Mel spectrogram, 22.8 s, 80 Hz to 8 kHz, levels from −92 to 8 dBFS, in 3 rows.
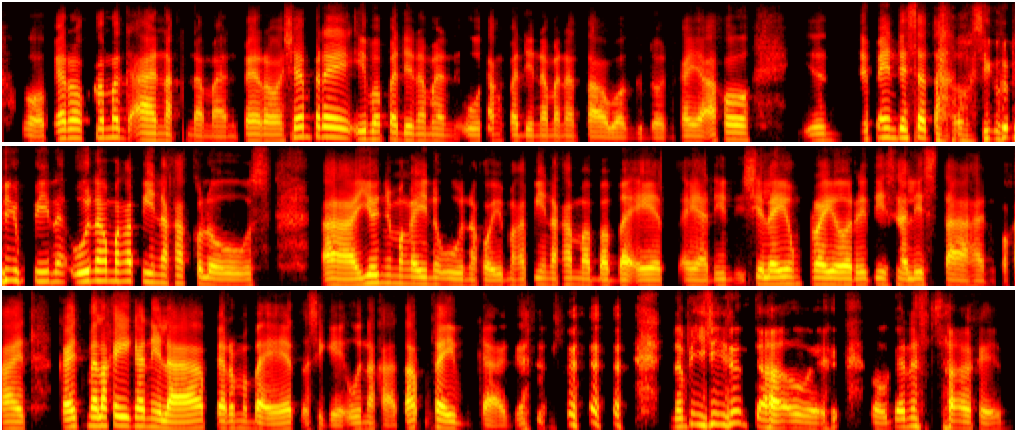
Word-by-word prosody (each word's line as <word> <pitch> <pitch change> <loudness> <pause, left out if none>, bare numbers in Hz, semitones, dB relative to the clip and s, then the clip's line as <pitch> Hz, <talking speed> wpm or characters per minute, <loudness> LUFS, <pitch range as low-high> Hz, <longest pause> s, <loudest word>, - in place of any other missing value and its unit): oo, - - -3
pero 180 +2 +2
kamag-anak 145 -8 0
naman. 105 -3 -7
Pero 130 -1 0
siyempre, 200 0 +3
iba 160 -1 0
pa 155 - +1
din 145 -1 -2
naman, 125 -2 -6
utang 125 0 -7
pa 125 - -3
din 120 - -6
naman 115 0 -5
ang 110 - -7
tawag 100 -2 -2
do'n, 95 -1 -11
kaya 115 0 -2
ako, 150 -1 +1 0.8
depende 185 +3 +1
sa 190 0 +3
tao, 125 -2 -4
siguro, 165 +7 -2
yung 210 0 -2
pina 195 -2 -2
unang 205 +2 +5
mga 200 0 +2
pinaka-close, 150 -9 -2 0.4
ah, 120 -1 +5
'yon 165 +6 +3
yung 155 -1 -4
mga 140 0 +2
inuuna 125 -4 -5
ko, - - -1
yung 115 +1 -5
mga 120 - -7
pinakamababait, 125 -3 0 0.2
ayan, 115 -1 -1
hin 120 0 -9
sila 140 -1 +4
yung 145 -1 0
priority 130 -2 +3
sa 120 - -1
listahan 110 -4 -2
ko, - - -12
kahit, 135 0 +1 0.2
kahit 160 +2 +6
malaki 185 0 +7
kanila, 145 -5 +6
pero 145 0 +2
mabait, 125 -3 +2
"O - - -10
sige 105 - -7
una 125 0 -5
ka, - - -6
top - - +2
5 140 -5 +4
ka", - - -3
gano'n, - - -11 0.9
namili 210 +5 -1
ng 235 +2 0
tao, 140 -1 +4
eh, - - -6 0.3
o 120 - -4
gano'n 170 +1 0
sa'kin. 135 -4 -2
135 Hz, 175 wpm, -24 LUFS, 120-170 Hz, 0.9 s, malaki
